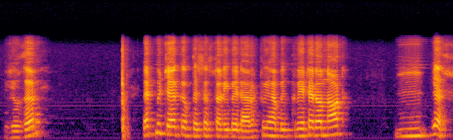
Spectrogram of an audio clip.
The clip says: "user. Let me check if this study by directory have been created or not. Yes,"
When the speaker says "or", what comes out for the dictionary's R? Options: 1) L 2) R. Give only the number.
2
